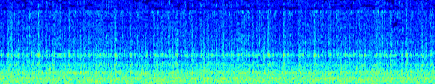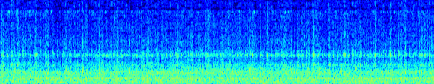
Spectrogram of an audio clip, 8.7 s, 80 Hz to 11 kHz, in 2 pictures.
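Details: 1931 John Deere GP two-cylinder tractor, first run after carburetor repair. Slow, steady putt-putt at about three beats a second, even and unfaltering; idles as it should, smokes a little.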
